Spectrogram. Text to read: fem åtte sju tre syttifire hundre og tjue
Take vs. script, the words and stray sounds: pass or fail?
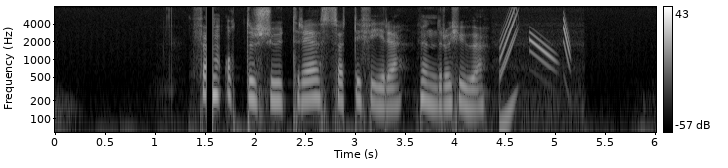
fail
